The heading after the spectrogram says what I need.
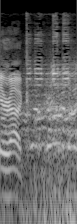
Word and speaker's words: Iraq: How do you say Iraq? Iraq. Iraq. It's the Ain. It's hard to say the Iraq correctly. Like, I'm not saying it correctly. It's like, Iraq, Iraq.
